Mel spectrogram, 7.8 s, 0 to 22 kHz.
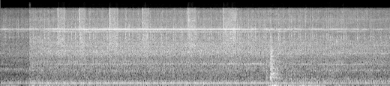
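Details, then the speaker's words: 1970 Plymouth Fury III convertible, 318 V8, 904 automatic, glass-pack exhaust: thin steady high whistle over an even idle; vacuum leak, owner suspects one of the lines at the back of the carburetor. "I think it's one of the lines coming out of the back of the the carb so we'll fiddle and fart and see if we can get the tone to change we'll know which hose it is"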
